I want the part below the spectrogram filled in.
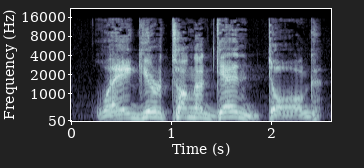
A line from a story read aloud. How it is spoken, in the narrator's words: the dwarf roared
